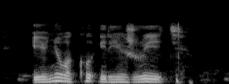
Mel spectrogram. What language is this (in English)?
Kinyarwanda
